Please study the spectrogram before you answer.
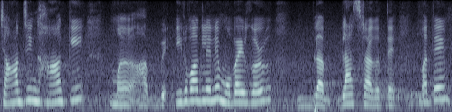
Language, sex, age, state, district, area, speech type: Kannada, female, 45-60, Karnataka, Ramanagara, rural, spontaneous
